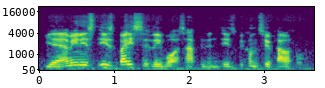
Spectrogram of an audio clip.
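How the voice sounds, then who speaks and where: A man's voice: medium pitch, animated, brisk, pushed and bright, a little hiss or hum, poor audio. A man hosting a casual review discussion in a conversational style. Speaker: podcast host.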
